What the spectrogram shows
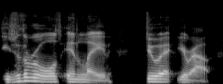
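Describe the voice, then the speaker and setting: In a casual podcast chat, this native Spanish speaker from Mexico talks earnestly as a guest, frequently restarting and filling gaps. His mid-range voice is expressive and brisk. The sound is dry and studio quality.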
